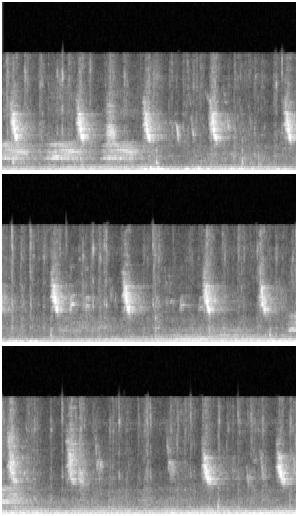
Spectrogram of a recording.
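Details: Parent Eurasian tree sparrow keeping watch over a fledgling while attracting a natural enemy's attention at an apartment bicycle park. Rapid high chirp bursts, roughly every second, with soft wing flutters and a low hum.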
